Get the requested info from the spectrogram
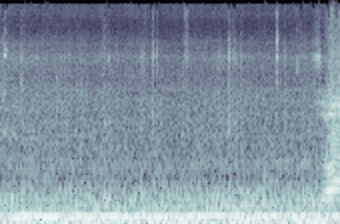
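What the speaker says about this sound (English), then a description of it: "as the rocks sling up from these tires and beat the bottom of the little truck to death" A Suzuki Carry mini truck drives over a gravel road, its loud road drone and engine hum steady, with faint scattered ticks of rocks striking the underside.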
